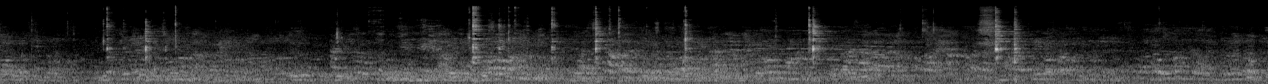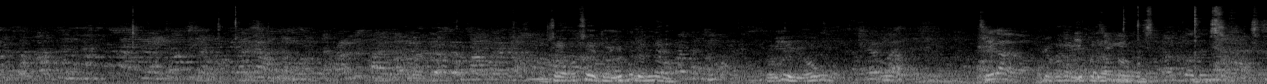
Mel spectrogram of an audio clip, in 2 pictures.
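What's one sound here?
Metal utensils clink and scrape against dishes.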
